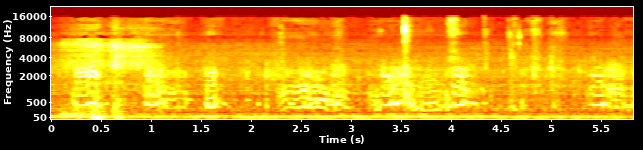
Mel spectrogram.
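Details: Short, quavering squeals and whines from newborn Labrador Retriever puppies nursing on their mother, repeated in uneven runs, with a soft thump early on and a low hum beneath.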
